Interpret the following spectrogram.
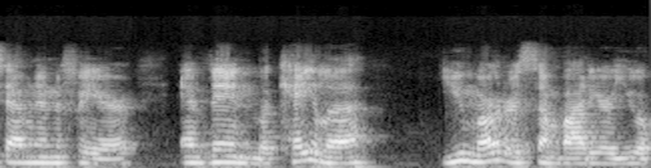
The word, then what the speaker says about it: Michaela: uh with uh with malaika is it malaika malika i also want to say her name wrong um it's uh michaela pratt michaela thank you michaela pratt so she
